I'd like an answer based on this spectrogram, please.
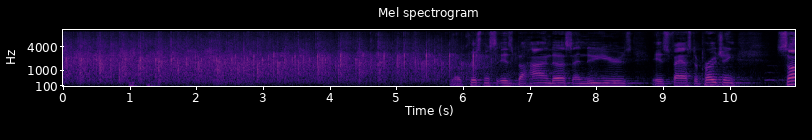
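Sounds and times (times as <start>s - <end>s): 
audience clapping: 0.0s - 6.8s
speech: 5.9s - 10.9s.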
